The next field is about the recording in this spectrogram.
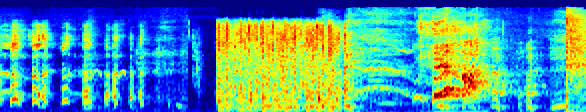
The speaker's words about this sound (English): Did you just bang on your desk?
